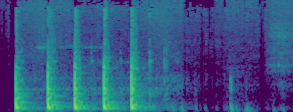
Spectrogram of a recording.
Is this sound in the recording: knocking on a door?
yes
